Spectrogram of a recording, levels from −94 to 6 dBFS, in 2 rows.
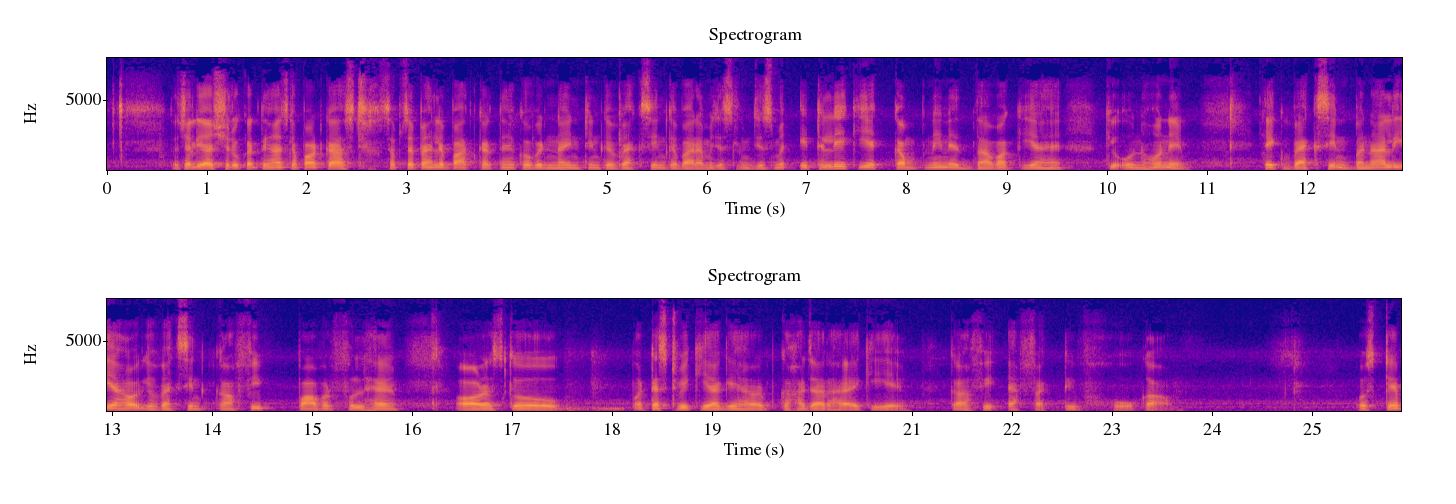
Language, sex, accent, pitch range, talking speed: Hindi, male, native, 90-105 Hz, 145 wpm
